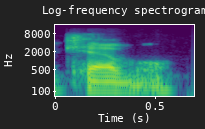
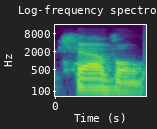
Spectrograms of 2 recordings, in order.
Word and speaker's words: Cavill: once Theatre is losing pretty badly to Henry Cavill and his name is pronounced cavil like travel and I know that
